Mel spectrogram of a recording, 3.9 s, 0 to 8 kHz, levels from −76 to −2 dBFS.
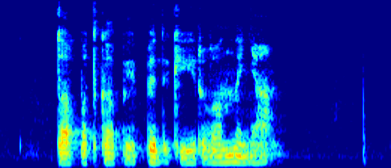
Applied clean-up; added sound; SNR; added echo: none; none; none; none.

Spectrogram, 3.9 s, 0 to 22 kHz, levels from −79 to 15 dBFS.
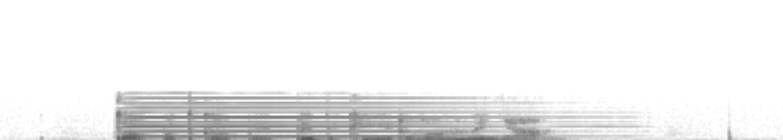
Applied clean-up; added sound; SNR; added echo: none; Bowed string instrument; 4 dB; none.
